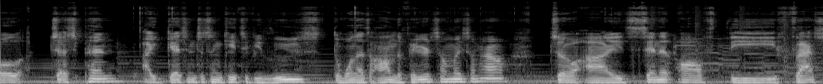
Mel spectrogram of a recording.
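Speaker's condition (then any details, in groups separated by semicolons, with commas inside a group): No condition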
